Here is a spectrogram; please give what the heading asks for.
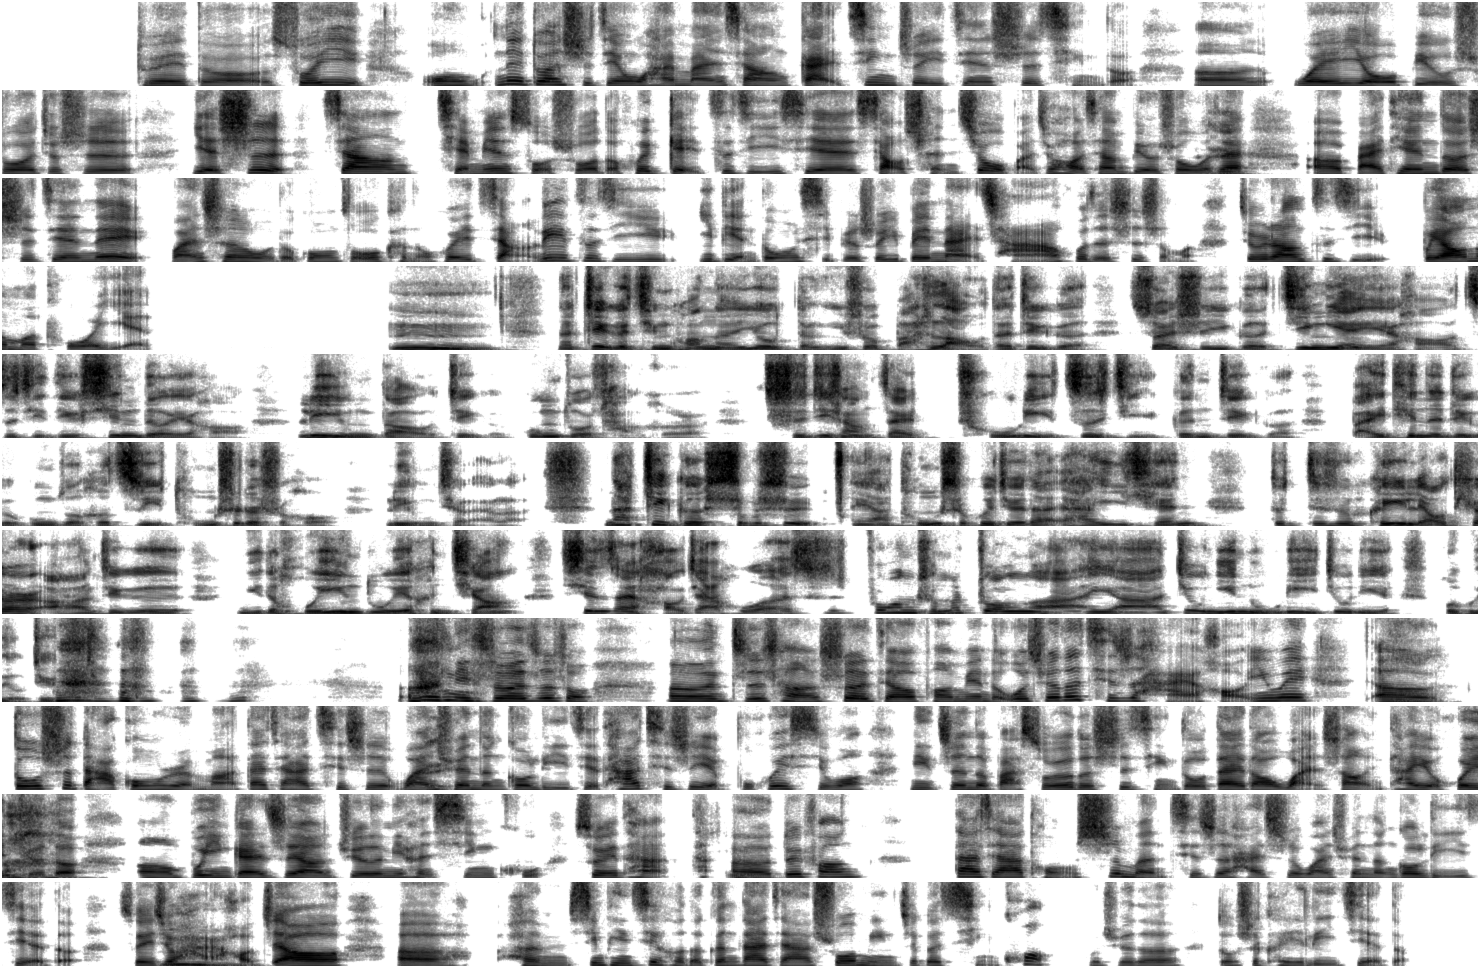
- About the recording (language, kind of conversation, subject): Chinese, podcast, 你在拖延时通常会怎么处理？
- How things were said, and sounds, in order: laughing while speaking: "把老"; teeth sucking; tsk; laugh; laughing while speaking: "你说的这种"; laugh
